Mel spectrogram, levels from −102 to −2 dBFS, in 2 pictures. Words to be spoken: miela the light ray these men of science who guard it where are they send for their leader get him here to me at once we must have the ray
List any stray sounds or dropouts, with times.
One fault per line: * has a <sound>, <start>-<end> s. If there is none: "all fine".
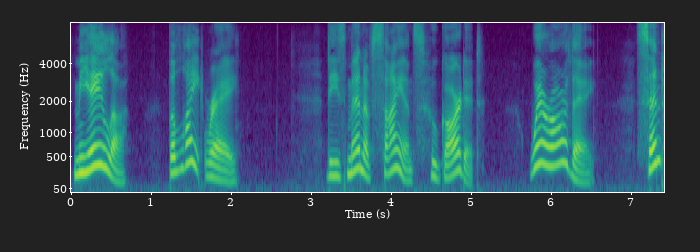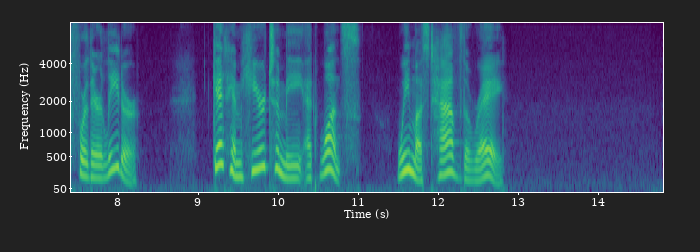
all fine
